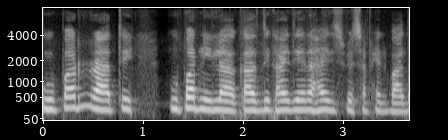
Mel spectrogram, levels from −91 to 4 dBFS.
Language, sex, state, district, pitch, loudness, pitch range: Hindi, male, Bihar, Araria, 210 Hz, -18 LUFS, 205-225 Hz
